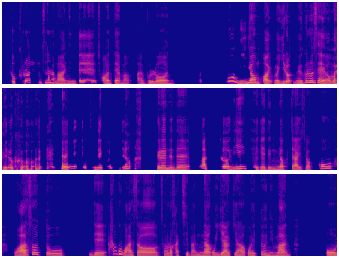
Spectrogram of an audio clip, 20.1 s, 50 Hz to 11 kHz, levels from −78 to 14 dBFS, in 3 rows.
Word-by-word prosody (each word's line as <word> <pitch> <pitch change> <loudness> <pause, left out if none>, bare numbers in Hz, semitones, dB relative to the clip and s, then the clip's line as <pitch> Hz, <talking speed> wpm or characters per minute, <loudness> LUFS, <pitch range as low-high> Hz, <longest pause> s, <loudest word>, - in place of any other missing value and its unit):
또 215 -1 -2
그런 245 +3 -3 0.3
사람 235 -3 -2
아닌데 160 -2 -2
저한테 180 +1 0
막 155 -1 -11
아 160 - -7
물론 180 +1 -1 1.0
초미녀 240 - +4
막 185 -2 +5
막 180 - 0
이러 225 +3 +4
"왜 160 +1 -2
그러세요?" 270 - +4
막 210 +2 +4
이러고 220 -1 +3 0.9
재미있게 275 - +4
지냈거든요. 210 - -4 0.5
그랬는데 215 -2 +2 0.2
왔더니 195 - 0 0.2
되게 150 +2 -2
능력자이셨고 160 - -2 0.3
와서 300 -2 +4
또 220 -1 -1 0.5
네 160 -2 -1
한국 370 -3 -3
와서 150 0 +2
서로 210 -3 -3
같이 180 -1 -8
만나고 170 +4 -1
이야기하고 160 -1 +1
했더니만 200 - 0 0.7
어 170 -2 +6
190 Hz, 240 characters per minute, -25 LUFS, 160-220 Hz, 1.0 s, 어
